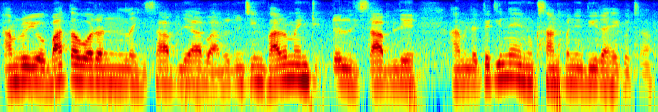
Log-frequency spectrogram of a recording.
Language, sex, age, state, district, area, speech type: Nepali, male, 45-60, West Bengal, Alipurduar, urban, spontaneous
